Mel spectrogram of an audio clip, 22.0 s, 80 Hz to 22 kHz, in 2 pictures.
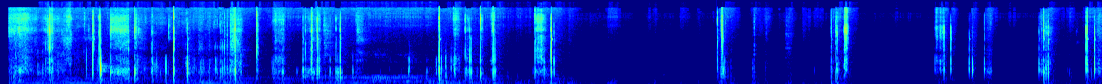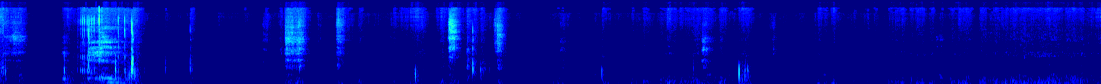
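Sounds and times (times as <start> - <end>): scratching and clicking: 0.1 - 5.8
faint low hum: 0.2 - 6.6.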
